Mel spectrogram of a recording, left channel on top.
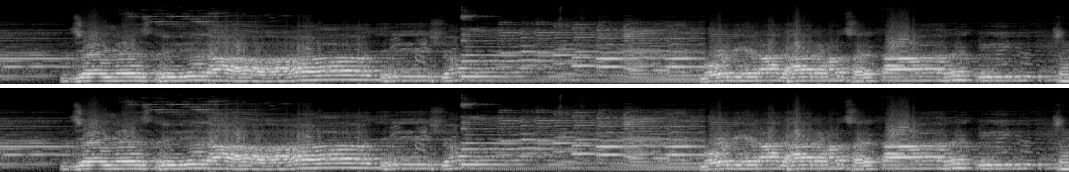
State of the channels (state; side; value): identical; both; correlation 1.00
